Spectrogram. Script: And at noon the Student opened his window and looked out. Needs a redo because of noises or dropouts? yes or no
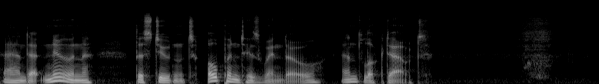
yes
